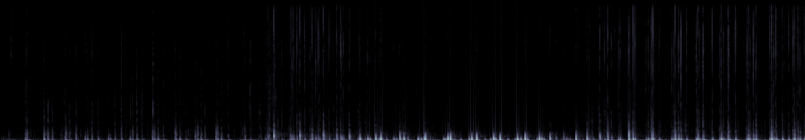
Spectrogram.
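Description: Fingertips and short nails tap and scratch a small, white, rigid cardboard iPhone box that appears closed and is held in both hands. The result is a quick, irregular run of short, dry, hollow thumps, heavy in the low end. About a third of the way in, the taps grow louder, with brighter scratchy clicks mixed in.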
